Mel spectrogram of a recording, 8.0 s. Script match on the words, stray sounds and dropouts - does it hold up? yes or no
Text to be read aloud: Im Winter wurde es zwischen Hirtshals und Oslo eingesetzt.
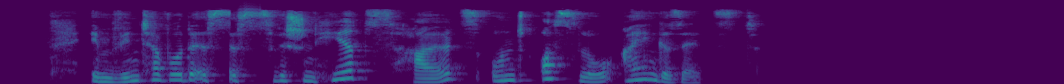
no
